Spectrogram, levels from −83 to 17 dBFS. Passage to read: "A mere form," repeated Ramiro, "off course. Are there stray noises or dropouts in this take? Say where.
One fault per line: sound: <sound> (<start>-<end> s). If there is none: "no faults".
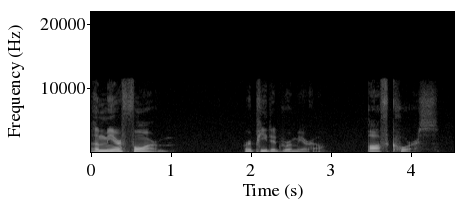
no faults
